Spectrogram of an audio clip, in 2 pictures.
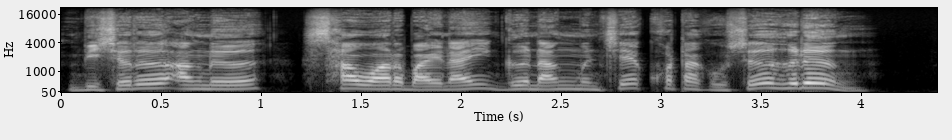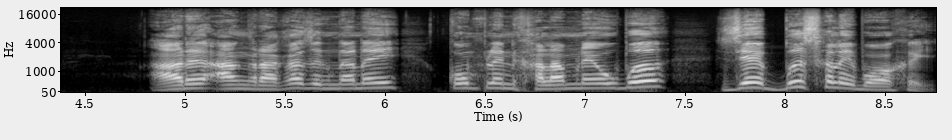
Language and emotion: Bodo, angry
